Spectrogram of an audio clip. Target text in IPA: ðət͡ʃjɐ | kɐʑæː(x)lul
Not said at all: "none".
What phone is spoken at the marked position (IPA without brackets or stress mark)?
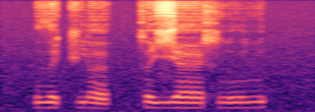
x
